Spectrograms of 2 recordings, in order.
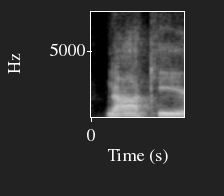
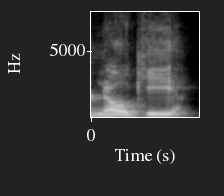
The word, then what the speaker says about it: gnocchi: You've actually got a vowel at the either say it properly or say it the way an American would say it, which is a lot of Americans say Naki or Noki. That's fine with me.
